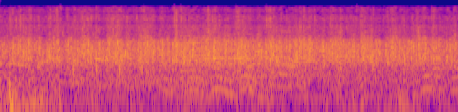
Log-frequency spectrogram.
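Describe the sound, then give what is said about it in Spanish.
A large stadium crowd of football fans applauds in a sustained, dense ovation as an injured player is evacuated by ambulance from the pitch, the clapping steady and loud throughout with a roar of many voices mixed in. “El jugador hubo de ser evacuado en ambulancia desde el mismo terreno de juego entre la ovación de la afición.”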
